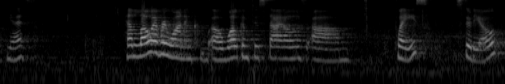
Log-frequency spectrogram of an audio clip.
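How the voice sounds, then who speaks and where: A woman with a Romanian accent, fairly high-pitched, going very slowly with long, frequent pauses and ordinary pitch variation, in a room with audible echo. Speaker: hairstylist and educator. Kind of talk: live hairstyling demonstration. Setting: studio.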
